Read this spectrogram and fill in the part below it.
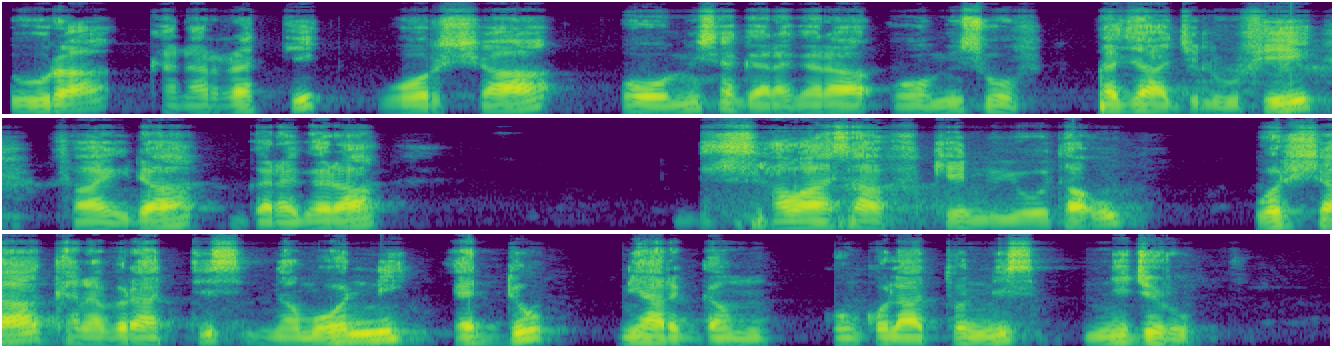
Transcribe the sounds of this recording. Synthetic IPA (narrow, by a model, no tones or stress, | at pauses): duːɾaː | kɐnɐrːɐt̪ːɪ | wɔɾʃaː | o̞ːmɪsɐɡɐɾaːɡɐɾaːo̞ːmɪsuːf | t̪ɐd͡ʒaːd͡ʒɪluːfɪ | faːjɪd̪aː | ɡɐɾaːɡɐɾaː | hɐwaːsaːfkɛnːʊjo̞ːt̪ɐʔʊ | wɔɾʃaːkɐnɐbɪɾaːt̪ːɪsnɐmo̞ːnːɪ | hɛd̪ːu | nɪɐɾɡɐmʊ | kɔŋkɔlaːt̪ːɔnːɪs | nɪd͡ʒɪɾʊ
